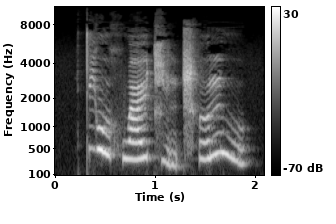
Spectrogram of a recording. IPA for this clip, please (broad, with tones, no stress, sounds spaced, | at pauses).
t̪ j o˥˩ ʊ̯ x w a˧˥ ɪ̯ t͡ɕ ḭ˨˩ n ʈ͡ʂʰ ɤ˧˥ n̪ u˥˩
